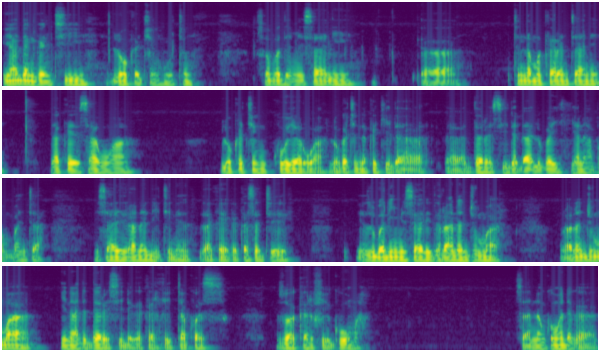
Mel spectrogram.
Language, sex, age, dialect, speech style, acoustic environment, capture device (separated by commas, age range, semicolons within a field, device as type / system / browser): Hausa, male, 25-34, Nigeria - Kano, relaxed; focused, silence; nature, mobile / Linux / Chrome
